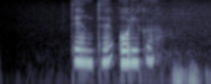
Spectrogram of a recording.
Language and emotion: Russian, neutral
